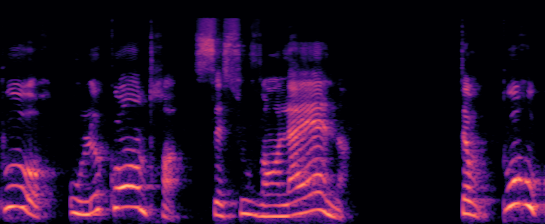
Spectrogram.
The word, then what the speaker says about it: souvent: Eu não falo tudo isso aqui no final. Souvent. Ó, eu pronuncio. O que eu não vou falar é o T, tá?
